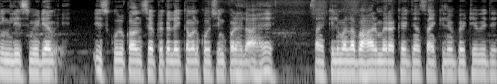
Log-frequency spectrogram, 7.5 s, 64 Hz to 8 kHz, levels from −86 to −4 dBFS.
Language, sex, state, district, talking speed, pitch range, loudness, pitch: Chhattisgarhi, male, Chhattisgarh, Rajnandgaon, 215 wpm, 115-120 Hz, -19 LUFS, 120 Hz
